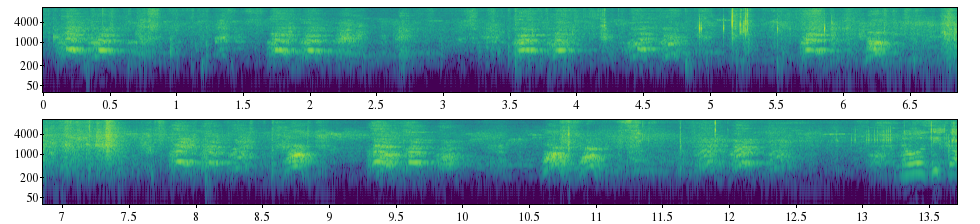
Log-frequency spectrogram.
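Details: Two dogs named Nózi and Vidra playing together, giving repeated short growling and grumbling vocalisations in bursts about every second, with rustling movement between them.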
